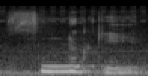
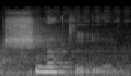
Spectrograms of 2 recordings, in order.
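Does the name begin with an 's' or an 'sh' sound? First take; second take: s; sh. First: The name begins with a plain s sound. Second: The name begins with an sh sound. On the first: "I thought it was Snooki" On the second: "not Schnooki"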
